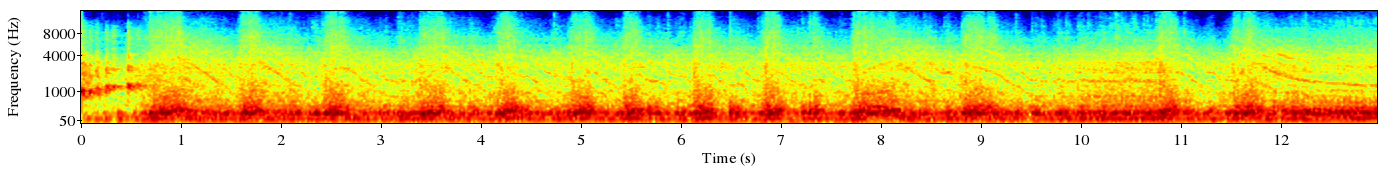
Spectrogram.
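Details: Project engine after long storage, engine catches and settles, then blips up and down cleanly in repeated even revs with no misses or knocks; choke just turned off, a ticking was heard earlier, cause unknown; running fine.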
